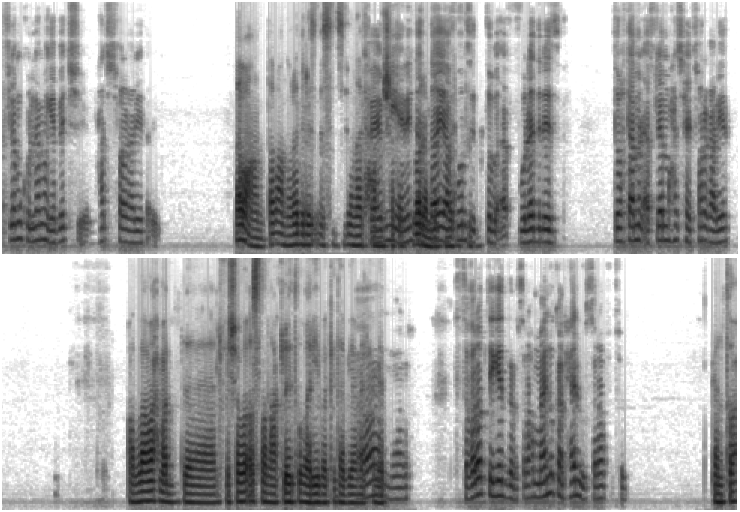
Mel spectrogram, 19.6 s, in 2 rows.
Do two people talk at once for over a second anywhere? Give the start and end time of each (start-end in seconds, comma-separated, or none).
4.8-6.3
